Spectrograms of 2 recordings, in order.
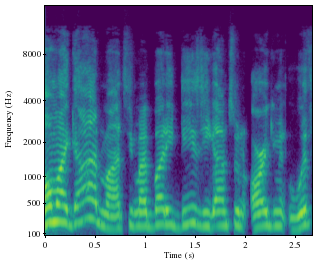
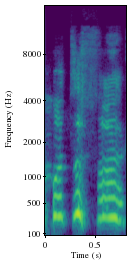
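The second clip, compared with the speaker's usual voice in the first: high squeal of disbelief; stunned high-pitched what the fuck; shocked outburst; 13 semitones higher, slower than usual. Retold or imitated. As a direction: yelp it in shock. Shocked reaction in retold story.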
